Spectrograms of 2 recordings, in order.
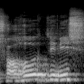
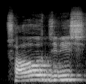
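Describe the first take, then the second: No difference in how they are said.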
